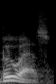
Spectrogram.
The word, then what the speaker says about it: Boaz: at blue go Wes I'm gonna said boo as that's the Canadian pronunciation boo as Boaz serves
